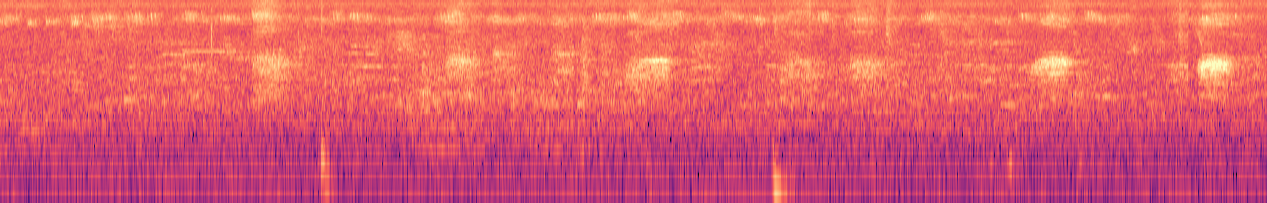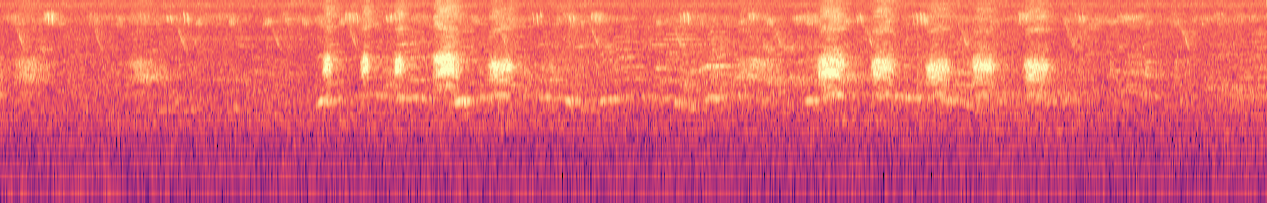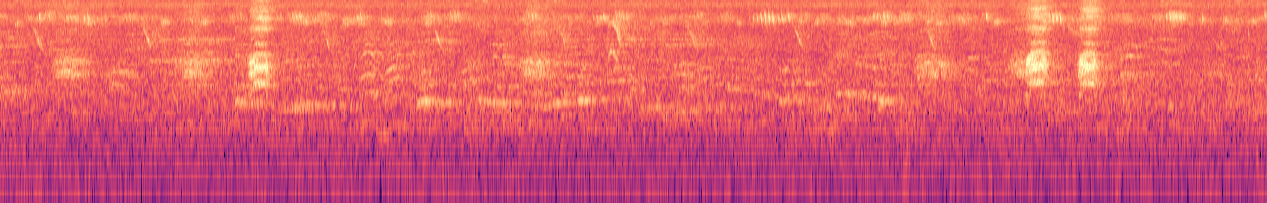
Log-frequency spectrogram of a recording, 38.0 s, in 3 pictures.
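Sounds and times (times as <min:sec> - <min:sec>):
faint bird calls: 0:34.4 - 0:36.8.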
